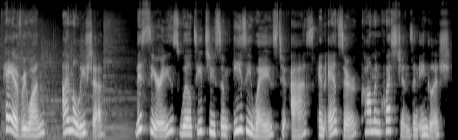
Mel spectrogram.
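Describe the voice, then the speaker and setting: A woman presenting a scripted English lesson, speaking slowly and clearly. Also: medium pitch, soft background music. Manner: slow, clear, lively teaching delivery. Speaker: English teacher.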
